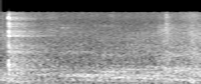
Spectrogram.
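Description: A single short knock right at the start, then faint room noise with light handling on the bench.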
